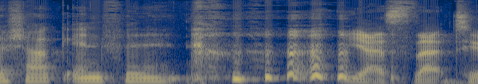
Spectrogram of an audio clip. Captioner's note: laughs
